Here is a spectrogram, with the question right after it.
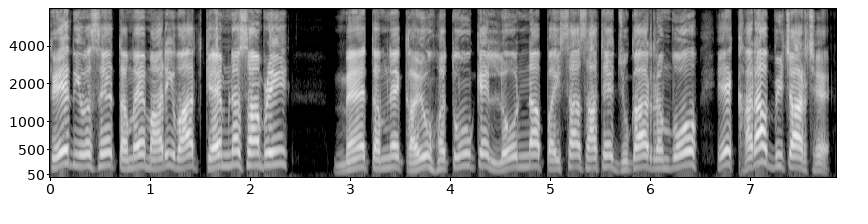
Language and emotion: Gujarati, angry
